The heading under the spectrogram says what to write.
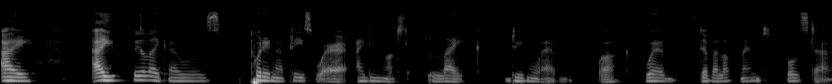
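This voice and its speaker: A woman with a Kenyan accent and a very deep, low pitch speaks at a fairly slow pace with fairly even intonation and long, frequent pauses, in a dry, close sound with no echo. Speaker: software engineer. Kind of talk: interview conversation. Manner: halting.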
